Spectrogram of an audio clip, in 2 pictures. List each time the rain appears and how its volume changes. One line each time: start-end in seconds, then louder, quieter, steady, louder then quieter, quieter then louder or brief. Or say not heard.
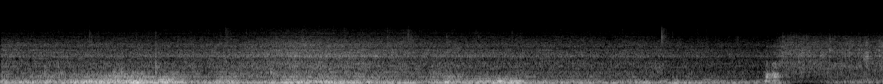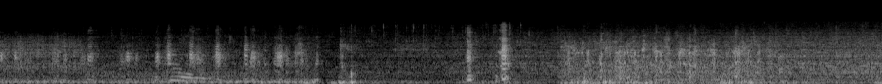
0.0-17.6 quieter then louder.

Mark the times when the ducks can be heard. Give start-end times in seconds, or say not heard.
8.2-16.6.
